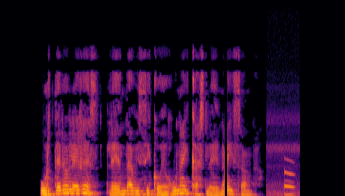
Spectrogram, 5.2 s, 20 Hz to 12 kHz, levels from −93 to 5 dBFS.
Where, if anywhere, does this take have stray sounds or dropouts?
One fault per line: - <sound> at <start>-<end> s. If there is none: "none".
- dropout at 3.4-3.4 s
- chirp at 4.3-4.4 s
